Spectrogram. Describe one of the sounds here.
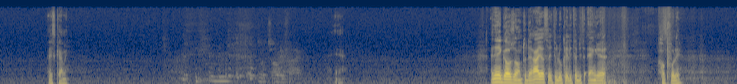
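A man speaks in short bursts to an audience.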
